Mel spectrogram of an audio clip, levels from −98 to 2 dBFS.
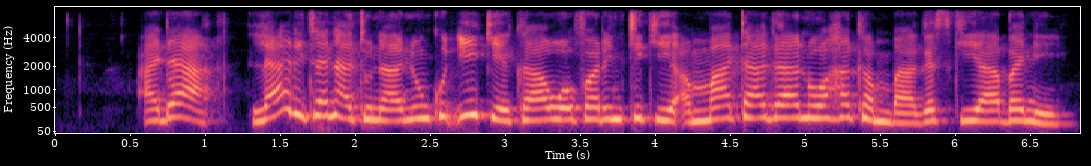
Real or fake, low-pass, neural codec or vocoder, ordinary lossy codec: fake; 7.2 kHz; codec, 24 kHz, 6 kbps, HILCodec; none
